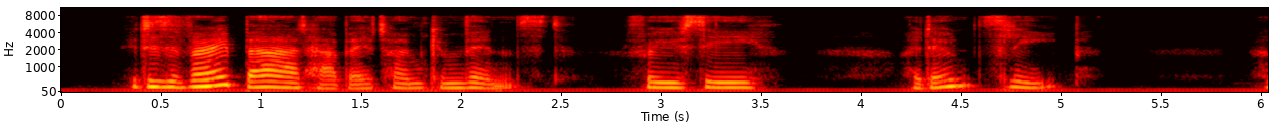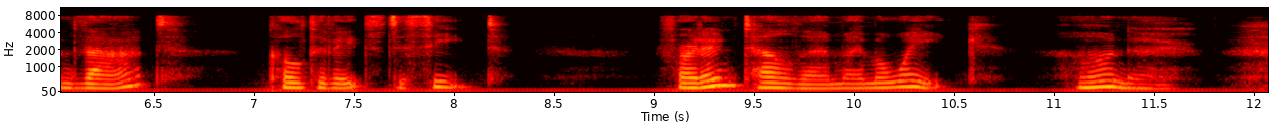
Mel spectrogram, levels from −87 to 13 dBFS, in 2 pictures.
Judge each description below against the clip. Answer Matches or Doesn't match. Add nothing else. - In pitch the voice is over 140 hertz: Matches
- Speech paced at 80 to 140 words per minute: Matches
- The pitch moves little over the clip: Doesn't match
